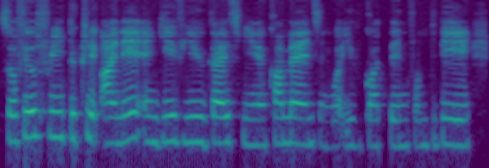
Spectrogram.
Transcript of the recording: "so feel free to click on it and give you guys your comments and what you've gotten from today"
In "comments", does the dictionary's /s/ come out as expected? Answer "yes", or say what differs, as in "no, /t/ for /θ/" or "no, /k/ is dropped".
yes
